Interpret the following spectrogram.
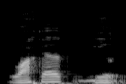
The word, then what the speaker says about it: Guacamelee: Guacamelee. Like guacamole? Like guacamole, Guaca. only like Super Smash Brothers Melee.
